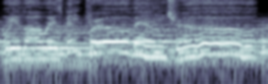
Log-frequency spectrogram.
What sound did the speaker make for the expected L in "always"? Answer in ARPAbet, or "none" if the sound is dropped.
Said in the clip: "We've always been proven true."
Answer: L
